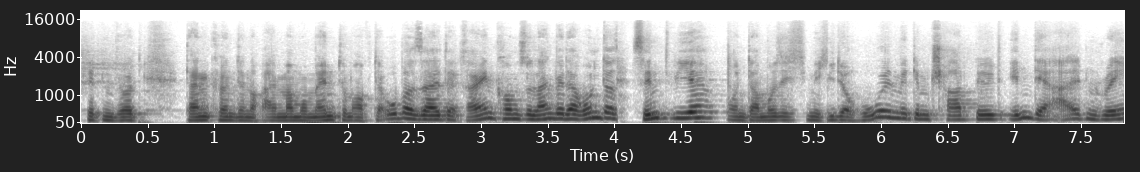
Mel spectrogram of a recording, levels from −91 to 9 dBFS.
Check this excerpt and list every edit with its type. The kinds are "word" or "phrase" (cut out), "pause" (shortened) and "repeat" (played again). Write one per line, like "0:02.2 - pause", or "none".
0:04.0 - word
0:05.6 - word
